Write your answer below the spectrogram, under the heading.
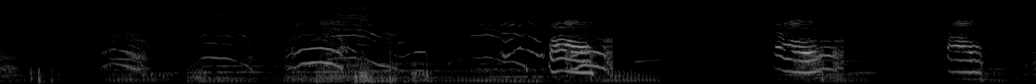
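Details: Pet cat named PILO around the time she gave birth: a series of high, wavering meows, some rising then falling, in irregular bursts separated by short silences, over a low background rumble.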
